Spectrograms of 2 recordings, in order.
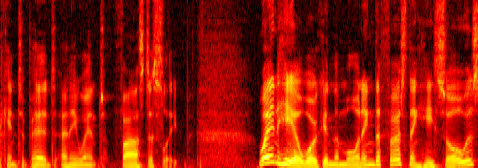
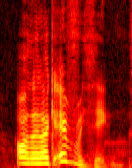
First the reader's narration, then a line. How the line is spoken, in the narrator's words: said Tigger cheerfully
